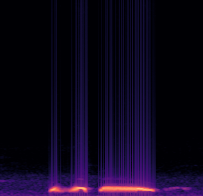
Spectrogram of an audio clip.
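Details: Spotted dove kept as a decoy, calling to provoke wild birds: a short low two-part coo, a brief pause, then a longer steady rolling coo lasting about half a second, in a quiet indoor setting.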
